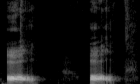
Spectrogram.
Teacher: So the vowel there is a low back ah sound. And if we were looking at the word all in isolation, then I would tell you that it's going into a dark L.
